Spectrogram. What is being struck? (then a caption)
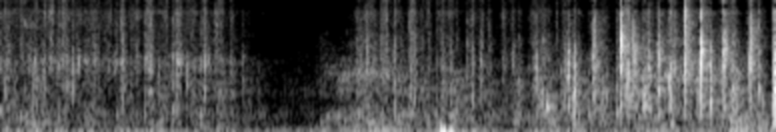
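Spray ink bottle with mixing ball. A spray ink bottle is shaken to mix the ink, and the mixing ball inside rattles against the walls. Soft, rapid clicking gives way to a brief lull, then louder, sharper ticks toward the end.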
